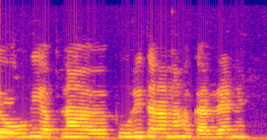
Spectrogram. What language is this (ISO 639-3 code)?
pan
